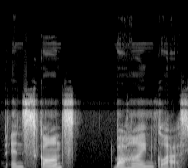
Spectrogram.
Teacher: You won't hear the T at all. You just put your tongue in the T position. So I need to put that little mark there, which reminds you don't say T.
